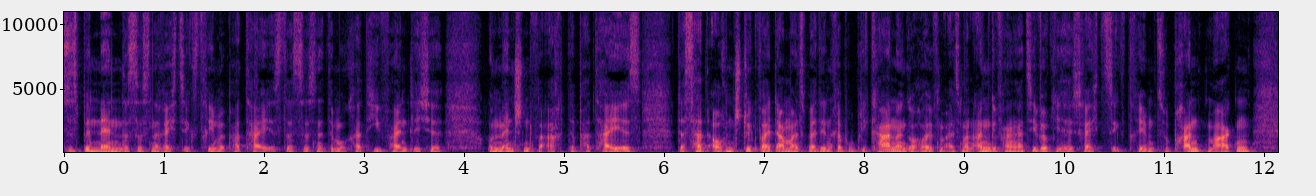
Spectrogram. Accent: Leipzig, Saxony, Germany; Ich bin ein Kind der Revolution 89, ich bin in Leipzig als Kind über die Straßen gelaufen.

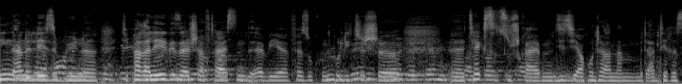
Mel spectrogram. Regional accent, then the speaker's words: Iran; Also ich bin Iranerin, ich habe etwas dunklere Haut.

